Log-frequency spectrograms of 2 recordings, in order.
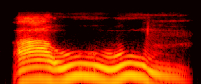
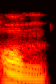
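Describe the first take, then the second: First: It glides from a to u before m. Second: It has a single o vowel before m. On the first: The speaker calls it right. "es Aum" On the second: The speaker calls it wrong. "no es Om"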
